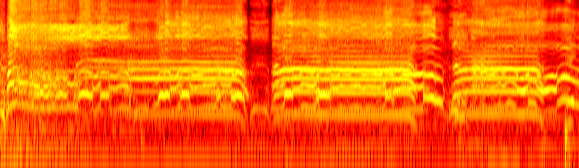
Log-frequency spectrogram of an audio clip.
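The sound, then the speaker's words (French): A man screams in fright during a power cut that plunges everyone into darkness, giving three long, shrill, wavering cries with brief breaks between them. “Mais pourquoi on est hystérique comme ça ? Pourquoi criez-vous, monsieur le maire ?”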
